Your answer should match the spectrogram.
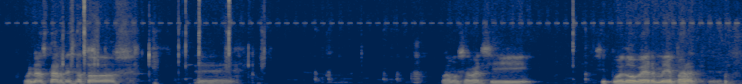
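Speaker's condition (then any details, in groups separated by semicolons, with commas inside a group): No condition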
